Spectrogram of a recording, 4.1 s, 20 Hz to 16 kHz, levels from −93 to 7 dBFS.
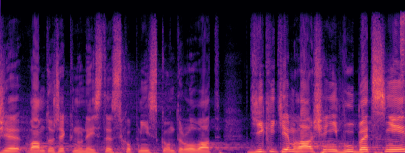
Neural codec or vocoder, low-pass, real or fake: none; 14.4 kHz; real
